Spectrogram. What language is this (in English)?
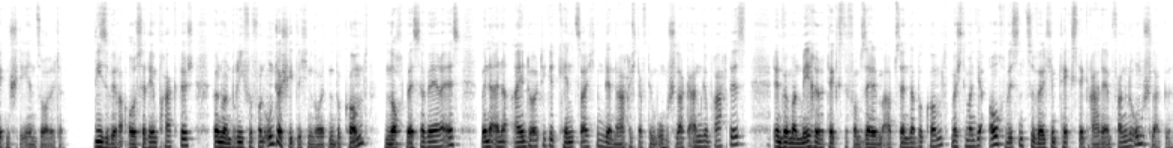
German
